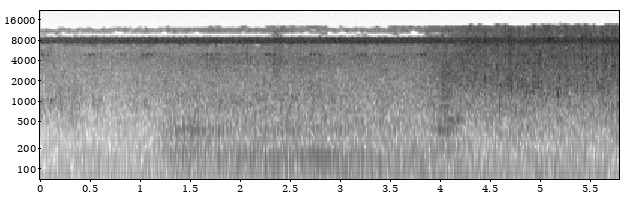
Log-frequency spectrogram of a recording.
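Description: Insects chirring, a steady high-pitched whine with faint regular ticks, over a bed of outdoor noise that grows after about a second. A low hum comes in after about a second and fades near three seconds.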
